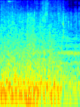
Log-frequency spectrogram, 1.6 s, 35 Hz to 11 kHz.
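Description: An explosion in the Resident Evil 4 video game rolls out as a deep, muffled boom with a low rumbling tail that slowly fades, heard alone at moderate loudness.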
